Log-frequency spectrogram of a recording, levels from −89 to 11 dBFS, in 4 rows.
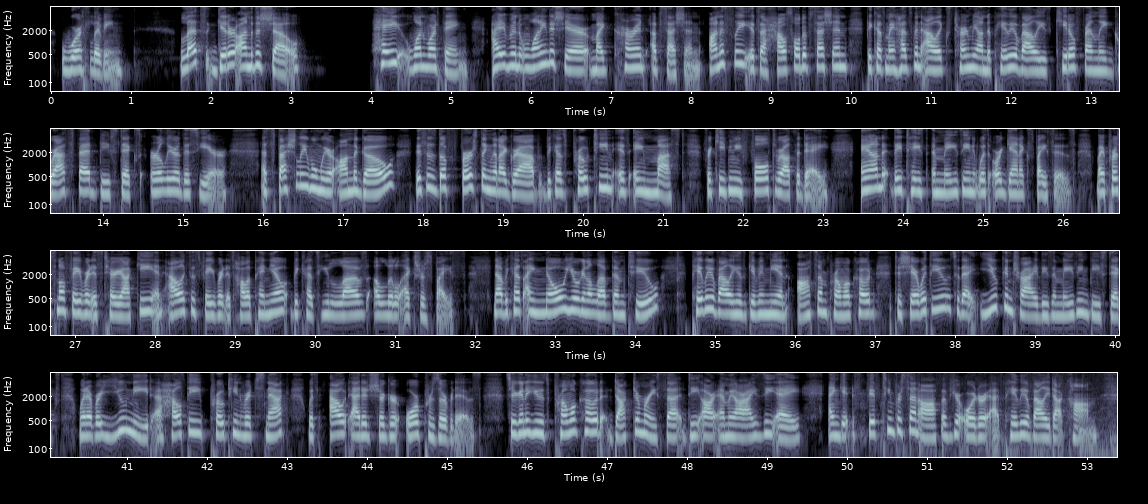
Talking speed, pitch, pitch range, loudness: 170 wpm, 215 Hz, 200-240 Hz, -19 LUFS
